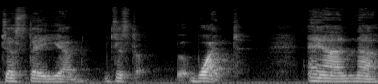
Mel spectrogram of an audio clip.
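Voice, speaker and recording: The voice belongs to a woman. Her words carry audible echo from the room. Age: 70s. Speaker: massage therapist. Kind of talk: interview. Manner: halting.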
